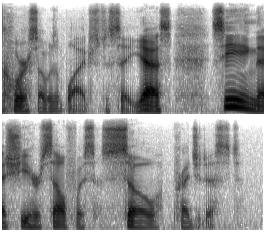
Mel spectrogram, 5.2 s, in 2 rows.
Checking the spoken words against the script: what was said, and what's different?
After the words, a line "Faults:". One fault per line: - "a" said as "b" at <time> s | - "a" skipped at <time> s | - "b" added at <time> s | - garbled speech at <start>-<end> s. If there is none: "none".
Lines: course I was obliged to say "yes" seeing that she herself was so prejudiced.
course I was obliged to say "yes" seeing that she herself was so prejudiced.
Faults:
none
